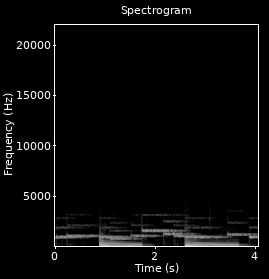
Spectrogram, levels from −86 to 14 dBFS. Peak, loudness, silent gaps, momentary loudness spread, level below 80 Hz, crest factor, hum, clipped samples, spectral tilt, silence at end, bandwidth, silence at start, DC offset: -10 dBFS; -28 LUFS; none; 13 LU; -32 dBFS; 18 dB; none; under 0.1%; -12 dB/octave; 0 s; 3.3 kHz; 0 s; under 0.1%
